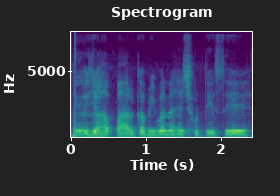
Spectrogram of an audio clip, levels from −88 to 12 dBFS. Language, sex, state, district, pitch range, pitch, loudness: Hindi, female, Chhattisgarh, Raipur, 210-245 Hz, 230 Hz, -18 LUFS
